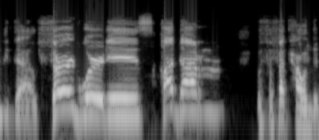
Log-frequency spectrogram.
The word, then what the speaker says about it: Qadar: Then there's a third word, which is Qadar, with a fatha on the dal. So don't mix Qadr and Qadar.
